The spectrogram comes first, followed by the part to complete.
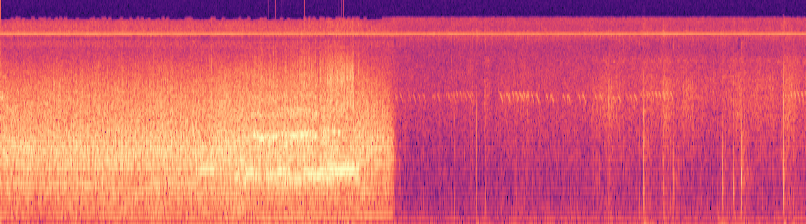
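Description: Jeep driving in and skidding to a halt on a dirt surface: a loud rush of engine and tyre noise with a brake squeal near the end. It cuts off abruptly about four seconds in, and only faint scattered clicks follow.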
